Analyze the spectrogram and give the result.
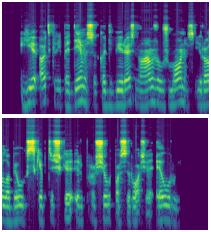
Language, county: Lithuanian, Kaunas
